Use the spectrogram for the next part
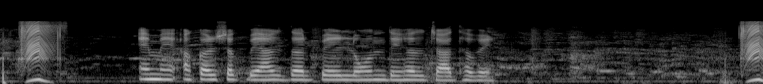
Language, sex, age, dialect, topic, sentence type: Bhojpuri, female, 18-24, Northern, banking, statement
